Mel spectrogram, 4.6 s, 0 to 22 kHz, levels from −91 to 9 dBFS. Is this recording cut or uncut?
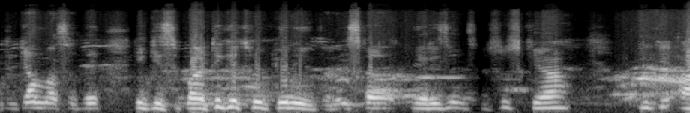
cut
